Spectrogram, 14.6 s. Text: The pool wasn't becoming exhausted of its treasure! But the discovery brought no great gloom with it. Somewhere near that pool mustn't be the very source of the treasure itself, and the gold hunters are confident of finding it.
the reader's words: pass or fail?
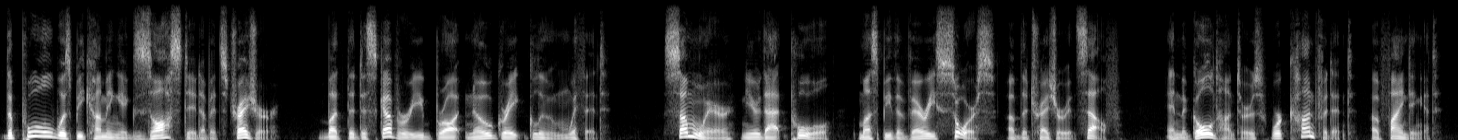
fail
